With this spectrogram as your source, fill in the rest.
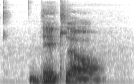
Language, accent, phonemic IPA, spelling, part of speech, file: French, Canada, /de.klɔʁ/, déclore, verb, LL-Q150 (fra)-déclore.wav
- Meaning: 1. to open, reopen (open something which was closed) 2. to uncover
